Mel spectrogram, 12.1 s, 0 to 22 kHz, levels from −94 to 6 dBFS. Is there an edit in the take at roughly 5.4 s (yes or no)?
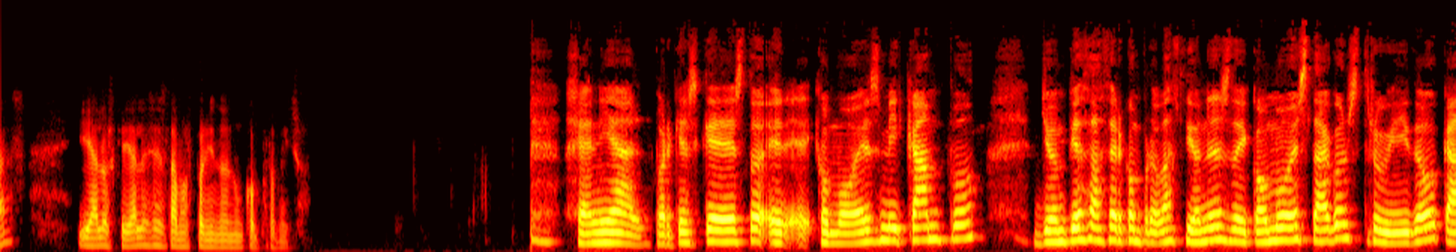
yes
